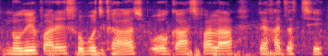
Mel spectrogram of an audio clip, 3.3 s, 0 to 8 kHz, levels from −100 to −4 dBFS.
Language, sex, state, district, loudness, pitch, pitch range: Bengali, male, West Bengal, Alipurduar, -15 LUFS, 155 Hz, 145-160 Hz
